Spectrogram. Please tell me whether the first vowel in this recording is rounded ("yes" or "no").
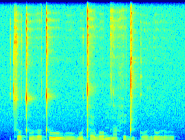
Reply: yes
